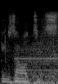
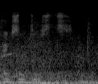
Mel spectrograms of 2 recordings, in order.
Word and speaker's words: Exaltists: Okay, and also it's pronounced Exaltists, not Exaltists. Oh, shit.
